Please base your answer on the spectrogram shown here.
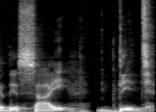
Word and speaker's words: decided: Então, vai ser assim, ó. The vou botar um decide did. Decide did. Então, aqui pronunciou, aqui pronunciou, tá?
